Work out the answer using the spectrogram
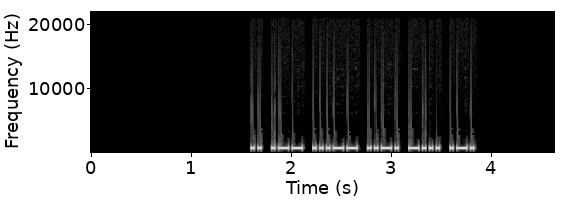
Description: Morse code, heard as a keyed tone, about 34 wpm, 700 Hz. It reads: IW3FBR
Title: DXCC-100 Call Signs - 6 Characters - 35wpm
